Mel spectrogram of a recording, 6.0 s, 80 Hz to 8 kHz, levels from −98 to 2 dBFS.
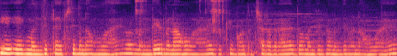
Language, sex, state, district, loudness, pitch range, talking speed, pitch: Hindi, female, Chandigarh, Chandigarh, -17 LUFS, 205-215 Hz, 250 wpm, 210 Hz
